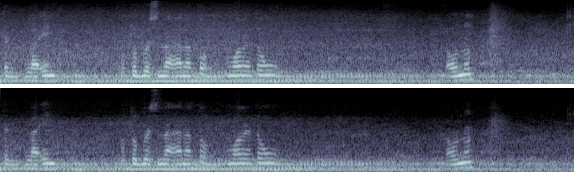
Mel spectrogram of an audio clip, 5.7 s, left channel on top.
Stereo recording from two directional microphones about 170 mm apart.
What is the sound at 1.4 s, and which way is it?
Speech, 15° left (ahead or behind).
